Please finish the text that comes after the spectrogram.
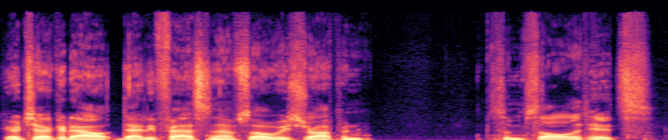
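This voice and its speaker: A man's voice: sits low, level tone, a little fast, dry recording, studio quality. A young man co-hosting a podcast in casual banter, rambling and swearing freely. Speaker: podcast co-host.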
